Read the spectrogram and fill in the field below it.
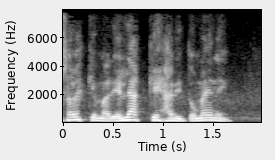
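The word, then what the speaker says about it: κεχαριτωμένη: Y aquí le da una palabra que en el griego es la quejaritomene, que significa la llena de gracia, la quejaritomene.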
